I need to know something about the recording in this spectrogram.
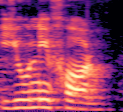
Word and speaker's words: uniform: Pronounce the word uniform. U, it is consonant sound, it is not a vowel sound.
